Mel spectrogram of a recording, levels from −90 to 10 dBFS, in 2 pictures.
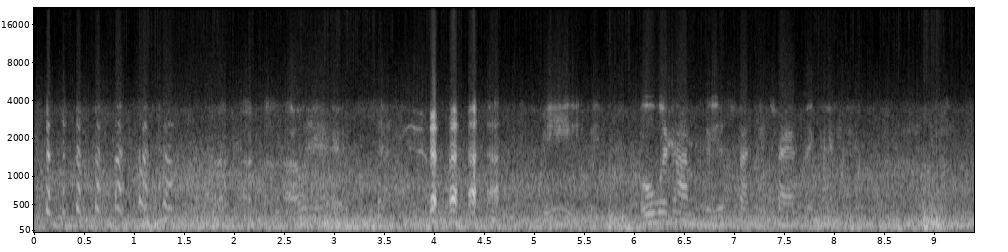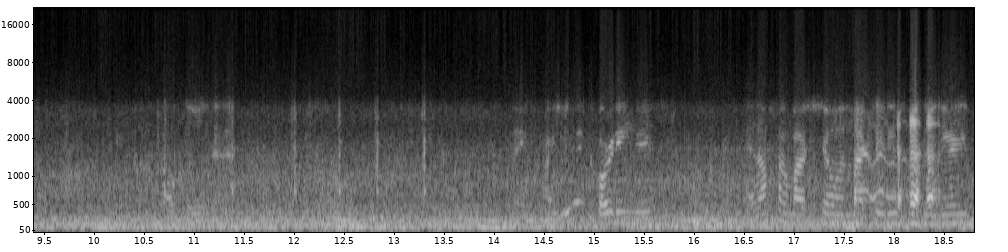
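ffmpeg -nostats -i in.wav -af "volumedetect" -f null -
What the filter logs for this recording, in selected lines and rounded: mean_volume: -23.2 dB
max_volume: -1.3 dB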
